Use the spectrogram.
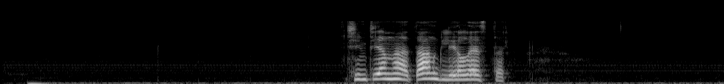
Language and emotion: Russian, neutral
